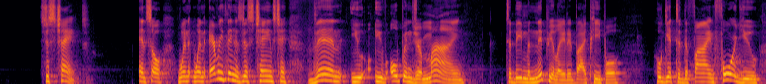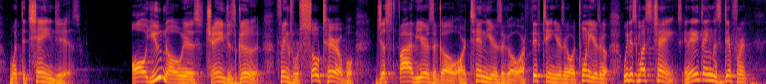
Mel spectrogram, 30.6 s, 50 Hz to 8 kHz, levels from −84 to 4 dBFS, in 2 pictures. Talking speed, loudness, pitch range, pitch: 135 wpm, -17 LUFS, 115-170 Hz, 145 Hz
